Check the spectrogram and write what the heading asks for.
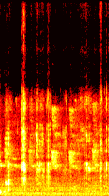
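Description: Dry leaves crinkling and crackling faintly as they are handled, with a few sharper crackles scattered through the stretch.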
